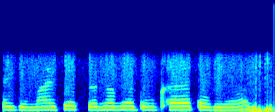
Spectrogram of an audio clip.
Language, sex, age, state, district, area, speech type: Manipuri, female, 30-45, Manipur, Kangpokpi, urban, conversation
